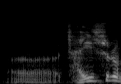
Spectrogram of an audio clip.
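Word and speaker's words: Zeiss: 그래서 그 이재용 회장이 그 자이스로 발음하는 모양이네요. 사장과 만나서 그 칼을 자이스로 발음해야 되겠죠.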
